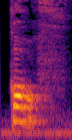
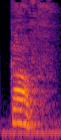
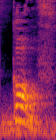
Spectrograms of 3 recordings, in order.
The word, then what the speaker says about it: cough: Next is cough, not cuff. It's cough, and it rhymes with trough, which is where, well, animals drink or eat, right?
